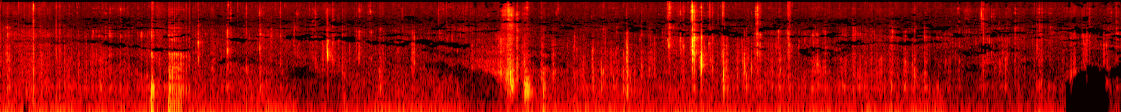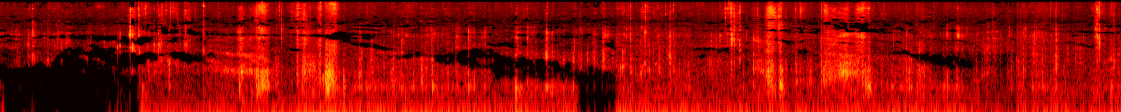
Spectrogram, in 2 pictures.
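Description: Close-miked chewing and biting of spicy gulai kikil (beef-hide curry) eaten by hand: wet smacks and crunchy, gristly bites over a steady low hum, pausing briefly about halfway through.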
